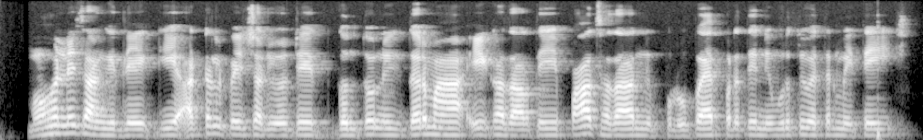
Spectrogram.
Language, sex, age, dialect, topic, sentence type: Marathi, male, 36-40, Standard Marathi, banking, statement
